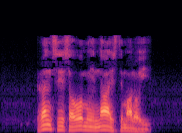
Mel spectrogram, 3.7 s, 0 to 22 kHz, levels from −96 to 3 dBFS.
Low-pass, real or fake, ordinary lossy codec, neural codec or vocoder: 7.2 kHz; fake; MP3, 32 kbps; autoencoder, 48 kHz, 32 numbers a frame, DAC-VAE, trained on Japanese speech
